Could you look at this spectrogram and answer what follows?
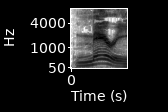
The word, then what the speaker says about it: marry: Marry is the verb. – M-A-R-R-Y, right? But it's the same pronunciation as the name Mary.、I married Mary.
